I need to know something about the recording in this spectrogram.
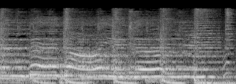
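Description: A woman singing a Malayalam Christian devotional song over a karaoke backing track, with drum strokes that drop in pitch; her line ends near the end.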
